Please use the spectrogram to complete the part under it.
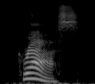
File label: "grass", en; FoodChain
